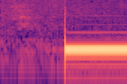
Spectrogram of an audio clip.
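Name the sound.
telephone busy signal tone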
